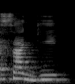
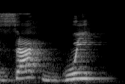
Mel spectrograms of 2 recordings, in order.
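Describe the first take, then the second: First: The U is silent, giving a plain g sound. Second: The U is sounded, giving a gw sound. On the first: The speaker calls it wrong. "não é sagui" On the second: The speaker calls it right. "é sagui. Eu falo U? Falo"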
